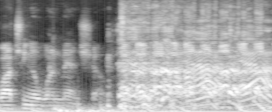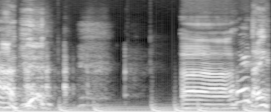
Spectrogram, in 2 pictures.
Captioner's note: laughter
